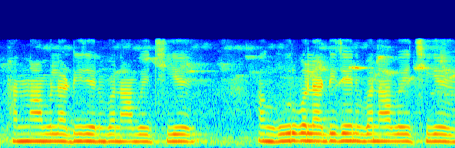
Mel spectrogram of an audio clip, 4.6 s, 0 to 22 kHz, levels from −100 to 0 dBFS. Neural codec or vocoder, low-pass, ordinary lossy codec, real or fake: none; 7.2 kHz; none; real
